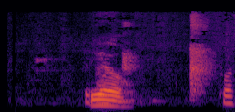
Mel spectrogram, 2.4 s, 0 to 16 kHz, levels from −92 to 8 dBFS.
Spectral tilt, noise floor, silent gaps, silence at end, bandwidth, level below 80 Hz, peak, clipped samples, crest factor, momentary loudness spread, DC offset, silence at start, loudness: -4 dB/octave; -59 dBFS; none; 0 s; 11.5 kHz; under -90 dBFS; -18 dBFS; under 0.1%; 18 dB; 19 LU; under 0.1%; 0.35 s; -33 LUFS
